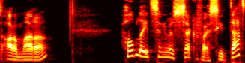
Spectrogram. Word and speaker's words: Automata: Yeah, I know you would say Automata, which is sensible, but apparently in the game they pronounce it as Automata.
